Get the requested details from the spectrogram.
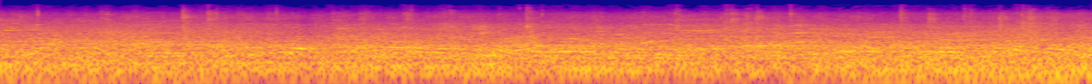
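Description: A crowd of children and adults chatter loudly in an echoing hall.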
